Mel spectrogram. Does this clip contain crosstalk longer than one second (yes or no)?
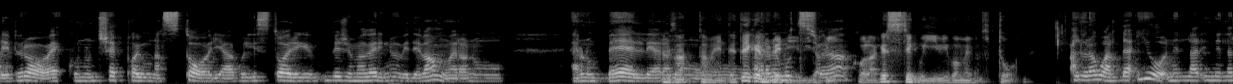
yes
